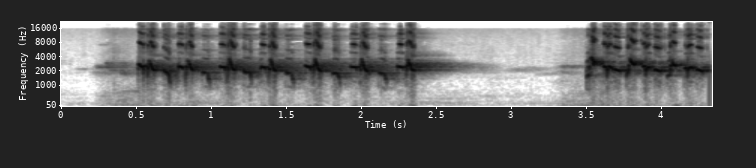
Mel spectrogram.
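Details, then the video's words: Long rapid-fire song of a yellow-vented bulbul, played to make other bulbuls sing. A two-second run of bright, bouncing whistled notes, a short silence, then a fresh burst begins. "trucukan ropel panjang buat PANCINGAN TRUCUKAN agar bunyi"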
